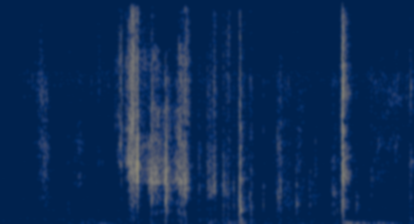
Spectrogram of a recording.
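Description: Large oracle cards being handled: faint sliding and rustling of card stock as one card is moved off the front of the deck, with a sharper click near the end.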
